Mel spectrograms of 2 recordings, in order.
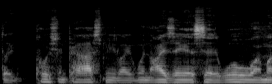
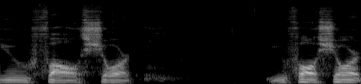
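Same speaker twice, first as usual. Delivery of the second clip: mock thundering, loud, booming voice; 4 dB louder than usual. Telling a story, quoting a voice he heard: loud booming voice. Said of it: "in a loud booming voice".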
